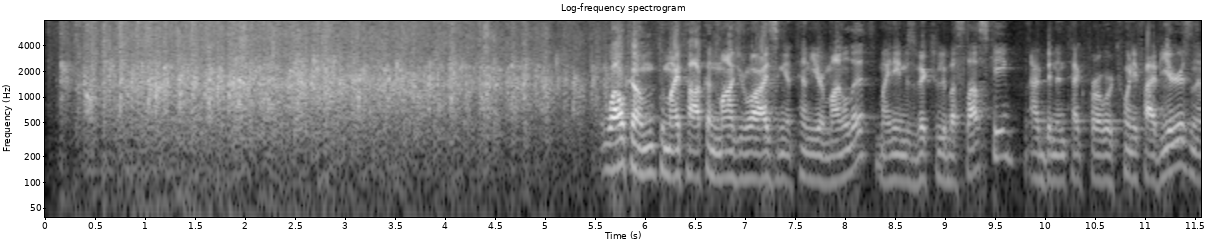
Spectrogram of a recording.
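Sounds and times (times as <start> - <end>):
audience round of applause: 0.0 - 6.4
speech: 5.6 - 11.5.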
